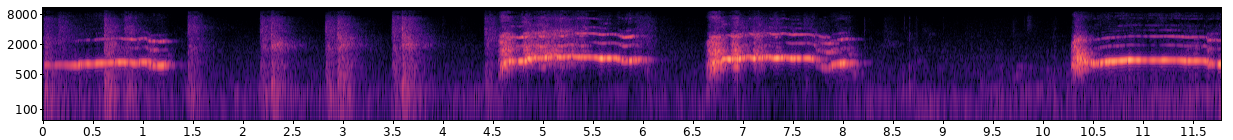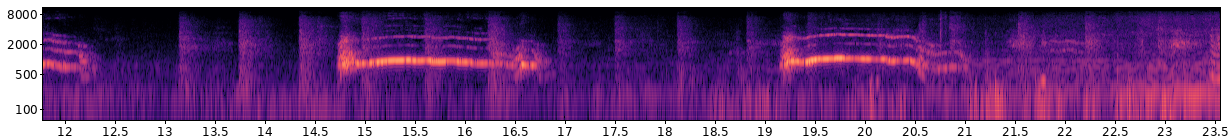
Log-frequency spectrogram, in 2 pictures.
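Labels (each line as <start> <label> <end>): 0.0 A hitting sound with regular pauses. 4.0
0.0 A dog whining and moaning softly. 1.6
4.3 A dog yelps loudly and sharply. 8.3
10.1 A dog howls mournfully. 12.5
13.0 A hitting sound with regular pauses. 19.1
14.5 A dog howls painfully. 17.1
19.1 A dog howls and cries out in distress. 20.8
21.1 A machine hums steadily. 23.6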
